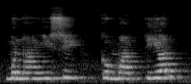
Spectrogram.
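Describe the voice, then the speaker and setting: A woman, a Sunday school teacher, telling a Bible story to children in an animated way and acting out the voices. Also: high voice, unhurried. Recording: echoey room, from a distance, faint noise.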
